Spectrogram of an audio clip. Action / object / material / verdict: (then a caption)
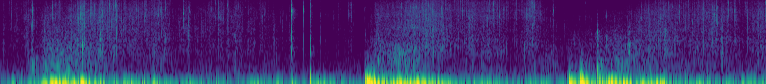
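drop / pile of soap shavings / soap / none. Bare hands scoop, squeeze and drop a large heap of brittle, colourful dry soap chips and flakes on a tray. The result is continuous crunching and rustling with bright crackles over a deep, rumbling low end. Louder surges come when handfuls are squeezed and let fall.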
